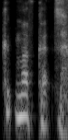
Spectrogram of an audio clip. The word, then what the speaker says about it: mfkzt: say this mfkzt T there's no vowels in it muff muff Cuts okay muff Cuts they not bowels but it's muff cuts the ancient Mesopotamians called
